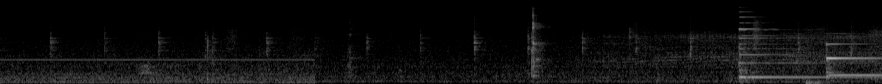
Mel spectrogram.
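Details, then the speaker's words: Howard Miller 61318 clock with a Kieninger Westminster-chime movement, after a misaligned pendulum was fixed: steady ticking about 80 a minute, then muddy doubled notes on the chime because two chime rods are touching each other. "sounds like we're hitting two notes [Music] here let's see if I can oh there's the issue right there there it is take a look we've got two that are two chimes that are touching each other"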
